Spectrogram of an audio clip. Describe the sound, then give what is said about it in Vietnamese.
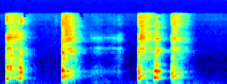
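Dry coughing from someone who just choked on a sip of tea: sharp, fairly loud bursts with no talk. A couple come first, then a pause, then three quick coughs close together. “Y ho khan mấy tiếng, lấy tay gạt đi nước đọng trên môi.”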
